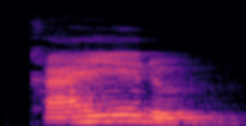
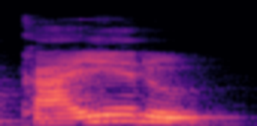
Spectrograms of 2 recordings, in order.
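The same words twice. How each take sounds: The two takes are said the same way.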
